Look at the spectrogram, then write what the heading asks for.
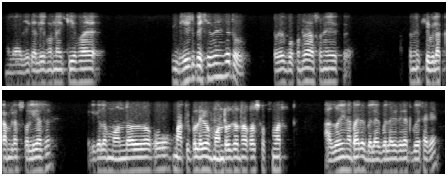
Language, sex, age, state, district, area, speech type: Assamese, male, 30-45, Assam, Lakhimpur, urban, conversation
